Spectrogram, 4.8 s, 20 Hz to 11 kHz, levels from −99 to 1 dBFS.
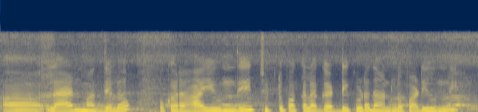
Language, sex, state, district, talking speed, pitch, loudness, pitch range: Telugu, female, Telangana, Mahabubabad, 150 wpm, 235 Hz, -12 LUFS, 215-250 Hz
